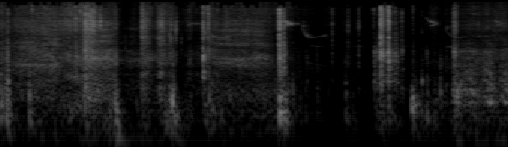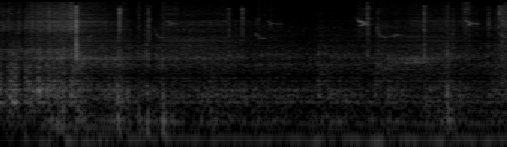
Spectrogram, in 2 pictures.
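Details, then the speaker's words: Suzuki auction car after repair of a non-charging alternator fault; engine catches after brief crank and settles into a slightly lumpy, stumbling idle, suspected from low voltage on the old undercharged battery, not confirmed. "A bit lumpy, but the voltage is probably a bit low on the old battery from it not charging."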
